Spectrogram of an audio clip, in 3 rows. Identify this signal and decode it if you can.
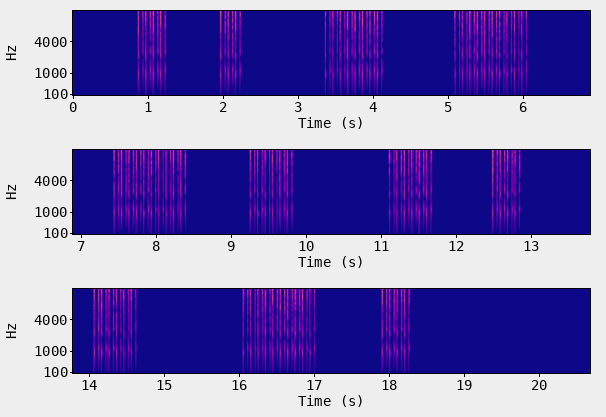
Pulse dialling, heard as clicks on a phone line, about 10 pulses a second. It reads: 4 3 8 0 0 6 6 4 6 0 4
